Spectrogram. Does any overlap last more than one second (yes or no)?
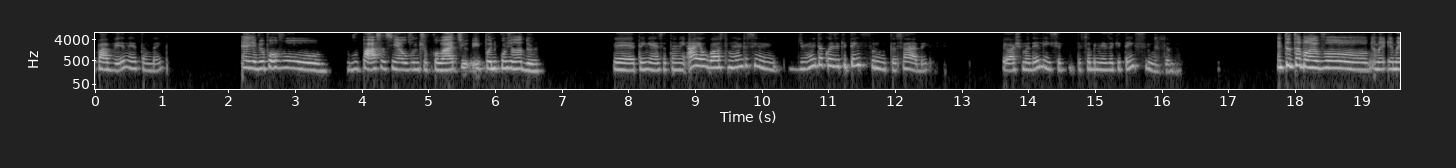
no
